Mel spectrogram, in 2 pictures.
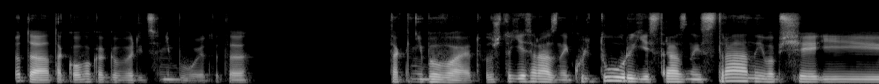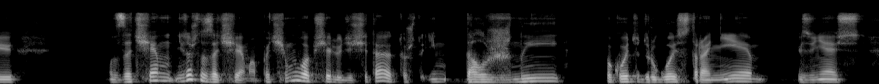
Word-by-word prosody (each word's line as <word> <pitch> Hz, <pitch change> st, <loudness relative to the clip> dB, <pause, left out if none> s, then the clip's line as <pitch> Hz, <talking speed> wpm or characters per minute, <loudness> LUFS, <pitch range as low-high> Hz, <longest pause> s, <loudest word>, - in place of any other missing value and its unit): Ну 160 Hz, -, -2 dB
да, 110 Hz, -9 st, +5 dB
такого, 110 Hz, +3 st, -3 dB
как 110 Hz, -2 st, -6 dB
говорится, 100 Hz, -1 st, -6 dB
не 115 Hz, -, -6 dB
будет. 90 Hz, -5 st, -12 dB
Это 105 Hz, 0 st, -5 dB, 1.4 s
Так -, -, -3 dB
не 125 Hz, -1 st, -8 dB
бывает, 105 Hz, -7 st, +2 dB
потому 110 Hz, -, -9 dB
что 115 Hz, +4 st, -4 dB
есть 135 Hz, 0 st, +1 dB
разные 115 Hz, -5 st, +3 dB
культуры, 145 Hz, +6 st, +2 dB
есть 120 Hz, -2 st, 0 dB
разные 125 Hz, -2 st, +3 dB
страны 150 Hz, +2 st, +4 dB
вообще. 125 Hz, +1 st, +2 dB
И 120 Hz, -1 st, -2 dB, 0.9 s
зачем 125 Hz, +10 st, +2 dB
не 145 Hz, -, -7 dB
то 225 Hz, -, +5 dB
что 220 Hz, -6 st, -1 dB
зачем, 110 Hz, -6 st, 0 dB
а 85 Hz, -, -11 dB
почему 145 Hz, +10 st, -5 dB
вообще 155 Hz, -5 st, +2 dB
люди 105 Hz, -5 st, -6 dB
считают 155 Hz, +5 st, -2 dB
то, 105 Hz, -, -12 dB
что 105 Hz, -, -14 dB
им 120 Hz, 0 st, -12 dB
должны 120 Hz, +7 st, -1 dB, 0.4 s
в -, -, -56 dB
какой-то 125 Hz, +2 st, 0 dB
другой 115 Hz, +1 st, +1 dB
стране, 115 Hz, +7 st, -1 dB, 0.4 s
извиняюсь, 115 Hz, +1 st, -1 dB
120 Hz, 135 wpm, -24 LUFS, 110-135 Hz, 1.4 s, да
